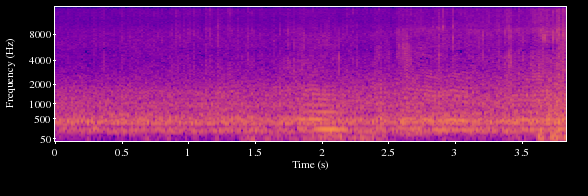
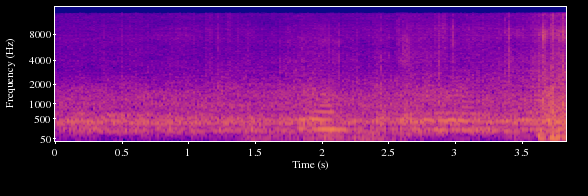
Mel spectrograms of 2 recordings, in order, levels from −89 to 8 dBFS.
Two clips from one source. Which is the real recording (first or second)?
first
